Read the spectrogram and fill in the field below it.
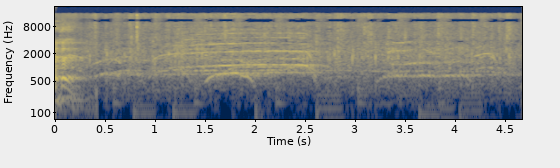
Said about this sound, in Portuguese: Mas temos vocês! Exatamente. As vozes que eu pego no Google pra colocar de plateia.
